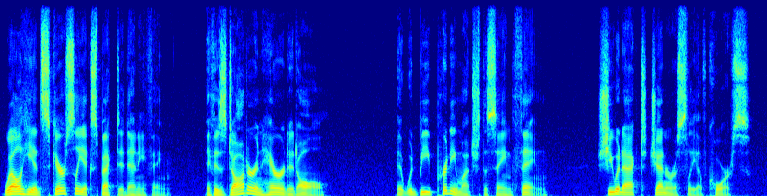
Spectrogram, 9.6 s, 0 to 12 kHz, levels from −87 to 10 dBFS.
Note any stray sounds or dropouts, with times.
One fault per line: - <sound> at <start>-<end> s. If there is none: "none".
none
